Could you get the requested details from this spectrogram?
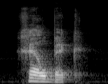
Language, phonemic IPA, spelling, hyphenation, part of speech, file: Dutch, /ˈɣɛi̯l.bɛk/, geilbek, geil‧bek, noun, Nl-geilbek.ogg
- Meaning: lecher, horny person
